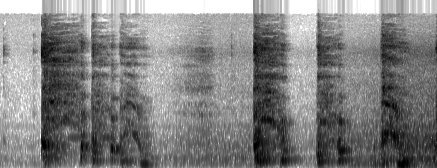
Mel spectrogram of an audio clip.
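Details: Post-bronchitis morning cough: four harsh, dry coughing bursts, some in quick runs of two or three, with strained gagging between; dry cough.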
